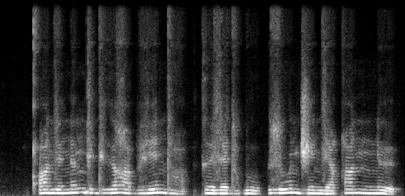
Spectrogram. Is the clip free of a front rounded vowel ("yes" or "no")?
no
